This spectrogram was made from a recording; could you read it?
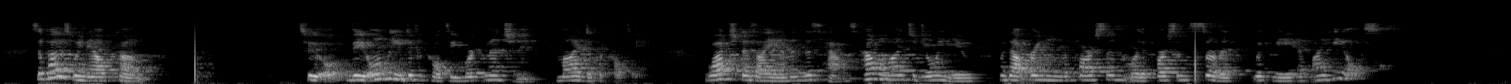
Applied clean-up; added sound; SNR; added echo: classical method WPE with log-MMSE.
